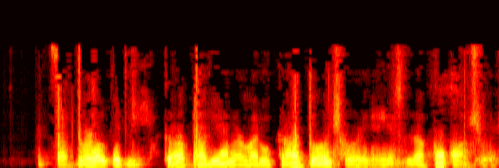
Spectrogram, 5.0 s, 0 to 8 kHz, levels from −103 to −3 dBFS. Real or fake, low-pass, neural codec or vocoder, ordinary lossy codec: fake; 7.2 kHz; codec, 16 kHz in and 24 kHz out, 0.6 kbps, FireRedTTS-2 codec; MP3, 24 kbps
